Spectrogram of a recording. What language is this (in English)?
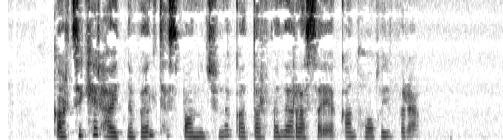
Armenian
